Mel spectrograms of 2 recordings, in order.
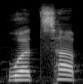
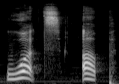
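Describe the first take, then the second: First: "What's up" linked as "what-sup". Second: "What's up" word by word, higher; 分开读. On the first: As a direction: run the s of "What's" into "up", p unreleased. (What's up连读成一个词) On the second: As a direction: separate "What's" and "up", each said fully. (What's和up分开重读) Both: Shown as a demonstration. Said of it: "连读".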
